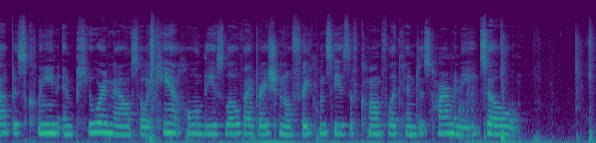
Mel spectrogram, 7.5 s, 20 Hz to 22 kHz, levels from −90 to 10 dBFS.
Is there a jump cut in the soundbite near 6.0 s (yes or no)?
yes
